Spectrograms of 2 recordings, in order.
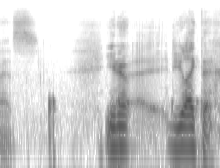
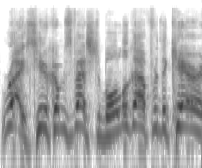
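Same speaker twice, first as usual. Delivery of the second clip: playful cartoon voice, pitched up; silly cartoon voice; 9 semitones higher than usual. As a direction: voice the veggies like a kids' show. Playing out food characters.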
